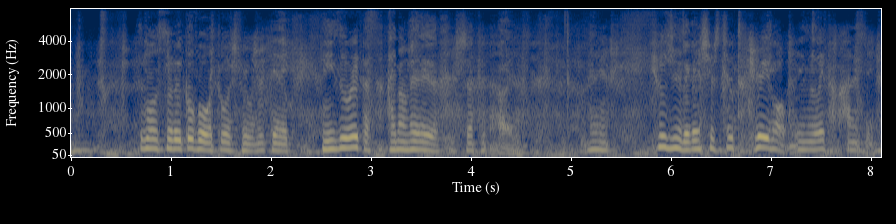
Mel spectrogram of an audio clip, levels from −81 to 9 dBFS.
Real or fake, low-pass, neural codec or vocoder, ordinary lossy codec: fake; none; codec, 16 kHz, 1 kbps, FreqCodec, larger model; none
